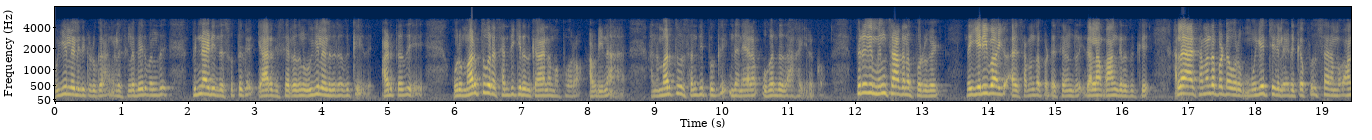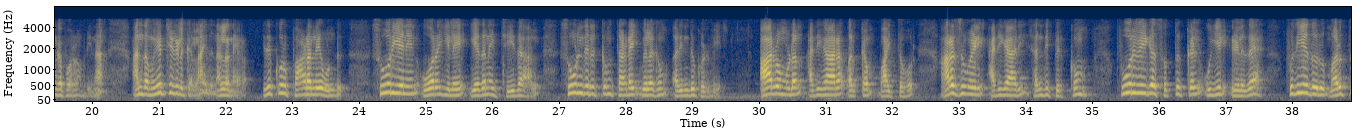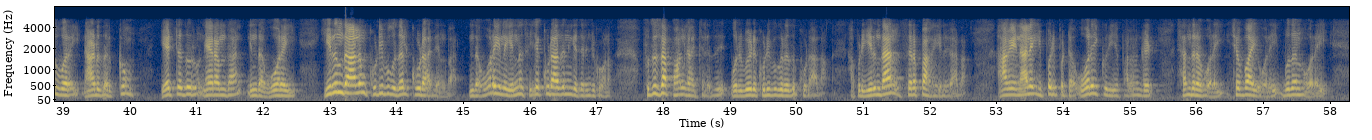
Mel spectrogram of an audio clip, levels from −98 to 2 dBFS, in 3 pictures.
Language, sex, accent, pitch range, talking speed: Tamil, female, native, 180-225 Hz, 115 wpm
